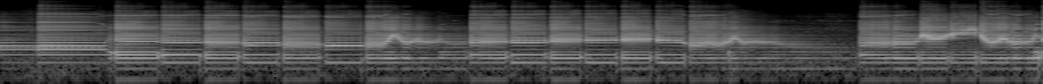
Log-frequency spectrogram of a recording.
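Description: A La Rosa marranzano (Sicilian jaw harp) being played: the steel reed is plucked in a steady rhythm, about two to three twangs a second, over a mid-range drone, with a melodic line of overtones shaped by the mouth. Near the end one twang is left to ring and fade before the plucking resumes.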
